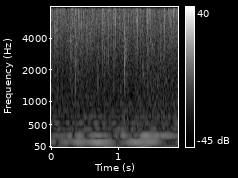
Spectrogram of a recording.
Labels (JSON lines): {"label": "biophony, midshipman", "recorder": "SoundTrap 500"}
